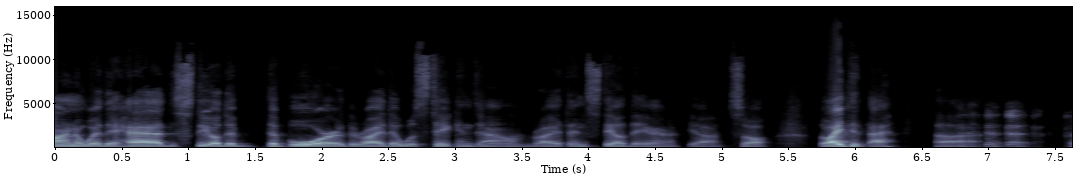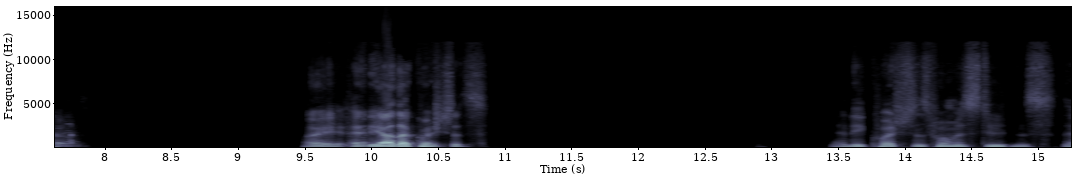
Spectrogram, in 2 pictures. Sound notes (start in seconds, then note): 6.9 audience member chuckling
